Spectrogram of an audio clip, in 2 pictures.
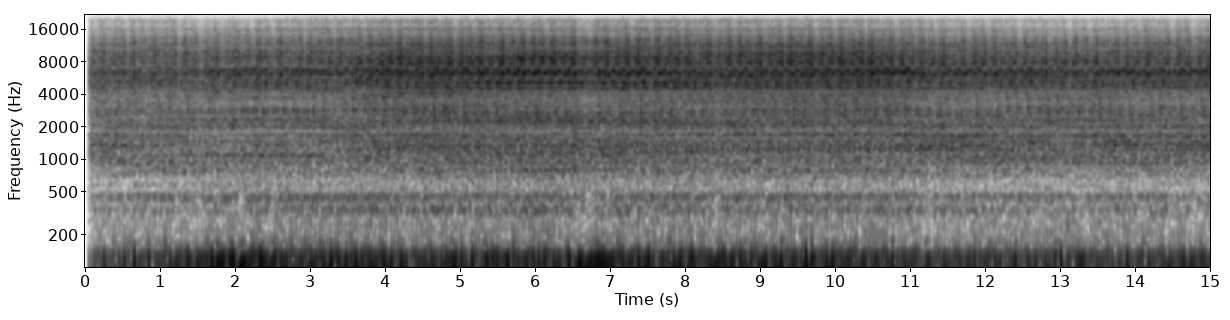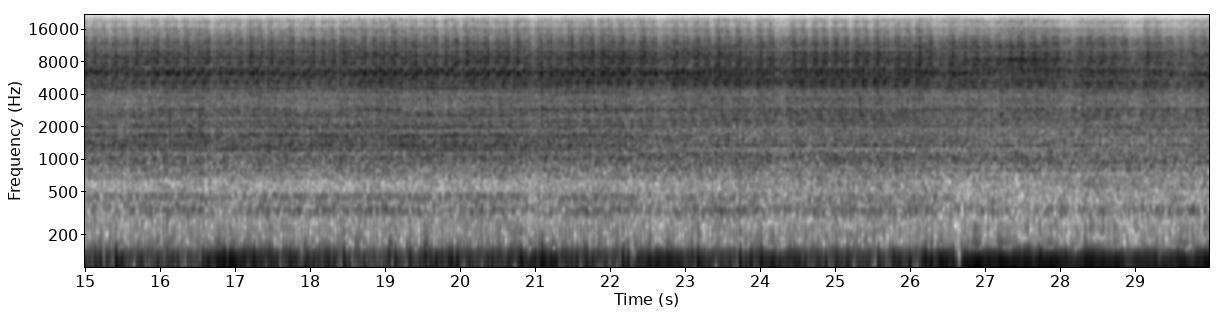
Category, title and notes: Sound effects > Vehicles
Fiat 600 MOTOR BACK
Back POV of a engine from a Fiat 600 Recorded with: Sound Devices Mix-Pre 6-II, Sennheiser MKH 416.
automobile, car, engine, motor, vehicle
